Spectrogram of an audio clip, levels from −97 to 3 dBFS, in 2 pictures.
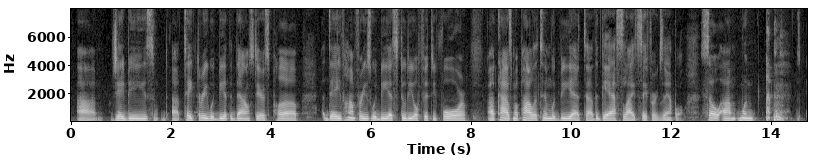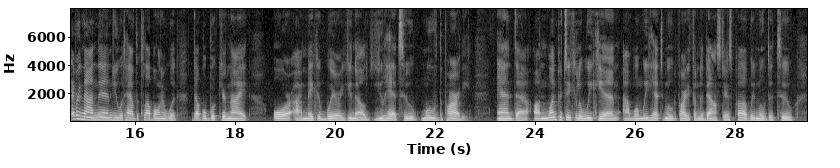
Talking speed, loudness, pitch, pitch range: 170 wpm, -19 LUFS, 135 Hz, 125-145 Hz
